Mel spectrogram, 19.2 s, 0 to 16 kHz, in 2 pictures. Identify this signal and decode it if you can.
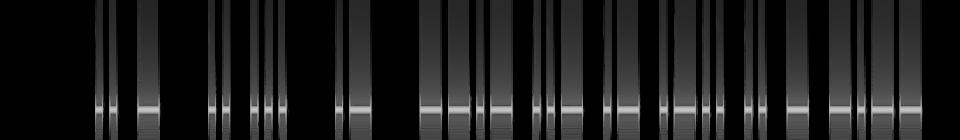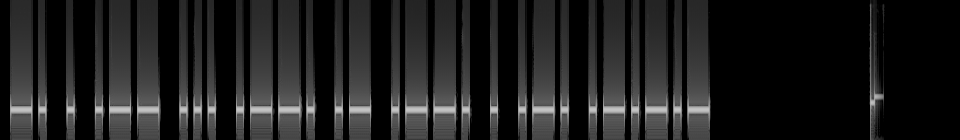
Morse code, heard as a keyed tone, about 17 wpm, 700 Hz. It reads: IT IS A QUALITY NEWSPAPER.
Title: Sentences from Top 1000 Words - Review Part 4 - 17wpm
